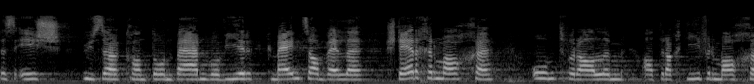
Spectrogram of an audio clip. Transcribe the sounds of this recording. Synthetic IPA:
d̥ɑsɪʃ | ysəkʰɑntoːnbæɾnvoːmiːɾkmaɪnsɑːmvɛlːə | ʃtɛɾχəɾmɑχə | ʊntfɔɾɑlːəmʔɑt̪ɾɑktiːfəɾmɑχːə

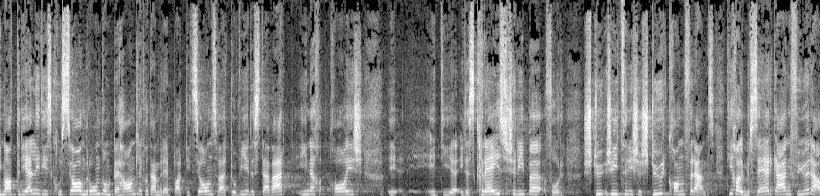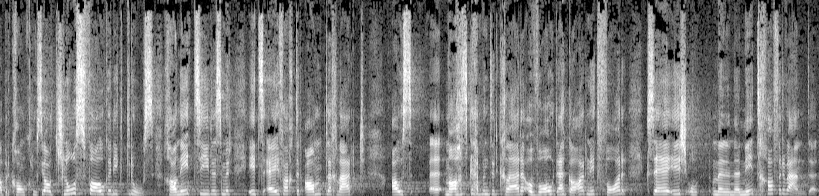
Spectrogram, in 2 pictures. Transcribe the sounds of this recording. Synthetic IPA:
d̥imɑt̪ɛɾiɛlːidiskʰusjoːnɾʊndʊmbeɦɑndlɪkfɔdæmɾɛpɑrtit͡sjoːnsʋærtʊviədɑsd̥æværtinəχoːɪʃ | ɪd̥iɪd̥ɑskχɾɛɪsʃɾiːbəfɔɾ | ʃʋiːt͡səɾɪʃəʃtyːɾkʰɔnfəɾænt͡s | d̥iːχœɥməɾseːɾɡærnfyːəɾəɑbəɾkʰɔŋkʰlusjoːntʃlʊsfɔlɡəɾiɡd̥ɾuːs | χɑnɪtsiːdɑsməɾɪt͡sɛɪfɑχd̥əɾʔɑmtləχʋært | ɑls | mɑːsɡ̥æːbəndæɾkχlæːɾəʔɔpvoːldæːɡɑːɾnɪtfɔːɾ | kseːɪʃʊndmənənɪtχɑfəɾvænd̥ə

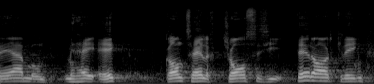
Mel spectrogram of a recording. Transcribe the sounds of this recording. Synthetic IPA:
ɛbm̩ʊndmɪːɾɦɛɪʔɛɡ̥ɑnt͡sɛːɾləχtʃɑ̃ːsəsitɛɾɑːɾkɾɪŋ

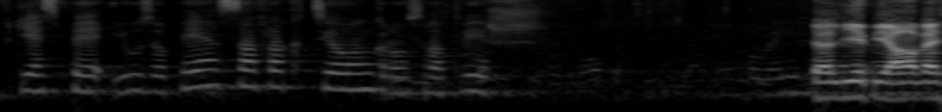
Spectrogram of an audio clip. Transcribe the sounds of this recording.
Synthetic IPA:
fyd̥iɛspʰeːjuːzopʰeːɛsɑːfɾɑkt͡sjoːnɡɾoːsʁɑːt̪ʋɪɾʃ | əliəbiɑːʋɛ

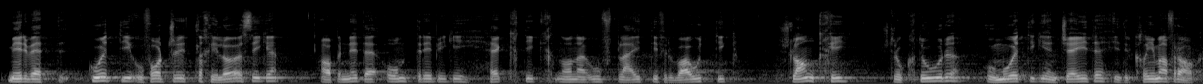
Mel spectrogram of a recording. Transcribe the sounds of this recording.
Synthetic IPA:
mɪːɾʋɛt̪ə | ɡ̥uətiʔufɔrtʃɾɪt̪ləχiløːsiɡəɑb̥əɾnɪdəʔʊmt̪ɾɪbiɡi | hɛkχt̪ikχnɔnəufplæɪtifəɾʋɑwtik | ʃlɑŋkχi | ʃt̪ɾukχt̪uːɾəumuətɪɡiɛntʃɛɪdəʔid̥əɾkʰliːmɑfɾɑ̰ːk

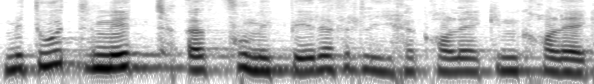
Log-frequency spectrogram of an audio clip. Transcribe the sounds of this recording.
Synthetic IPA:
mituət̚d̥əɾmɪt̪œpfʊmɪt̚b̥ɪɾəfəɾɡliːχəkʰoleːɡɪnkʰoleːɡ

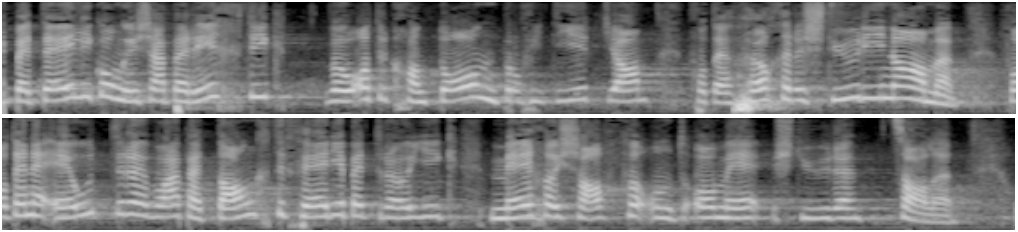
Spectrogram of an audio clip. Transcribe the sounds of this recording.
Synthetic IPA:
dib̥ɛt̪ɛjliɡʊŋɪʃæbəɾɪχtiɡ | ʋɵwod̥̪əɾkʰɑnt̪oːnprɔfit̪iːərtjɑ | fɔd̥̪əhøχəɾəʃtyːɾiːnɑːməfɔd̪ɛnəʔɛlt̪əɾəʋoæb̥əd̥̪ɑŋkd̪̥əɾfɛːɾiəbɛt̪ɾœjɪɡ | meːχœɥʃɑfəʔʊndomeːʃtyːɾət͡sɑlə̰

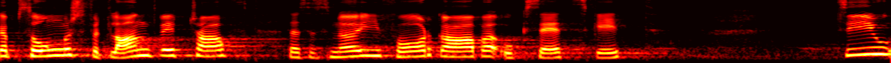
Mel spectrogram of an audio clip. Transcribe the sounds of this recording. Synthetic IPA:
əpsʊŋəɾsfʏtlɑntvɪɾtɑftd̥ɑsɛsnœʏifɔːɾɡ̥ɑːbəʔuksɛt͡sɡ̥ɪt | t͡siː

